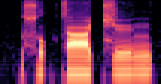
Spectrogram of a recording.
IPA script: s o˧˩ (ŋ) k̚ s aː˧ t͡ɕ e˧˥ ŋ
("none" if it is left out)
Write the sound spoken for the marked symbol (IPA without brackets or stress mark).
none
